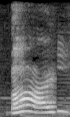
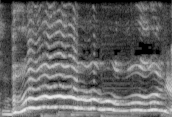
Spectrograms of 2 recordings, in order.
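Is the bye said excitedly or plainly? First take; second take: plain; excited. First: It is said plainly and calmly. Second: It is said loudly and excitedly.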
